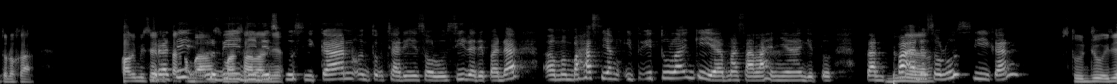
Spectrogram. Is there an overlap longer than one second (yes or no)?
yes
